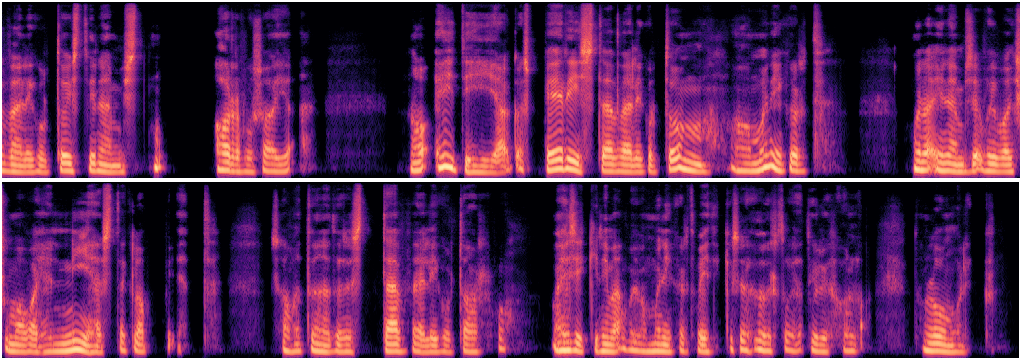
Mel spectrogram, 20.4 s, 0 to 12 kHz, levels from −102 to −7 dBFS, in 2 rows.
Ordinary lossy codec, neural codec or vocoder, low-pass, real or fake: none; codec, 24 kHz, 3.1 kbps, DualCodec; none; fake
